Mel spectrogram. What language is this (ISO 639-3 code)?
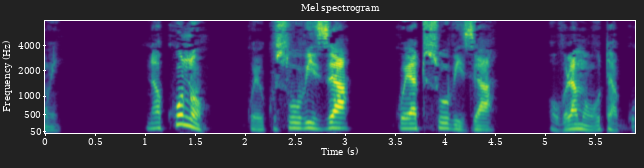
lug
